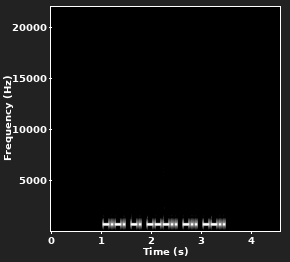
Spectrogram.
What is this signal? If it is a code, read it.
Morse code, heard as a keyed tone, about 30 wpm, 700 Hz. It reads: CN8DZ
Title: DXCC-100 Call Signs - 5 Characters - 30wpm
